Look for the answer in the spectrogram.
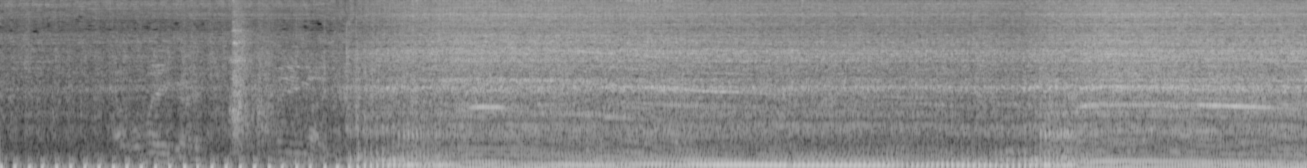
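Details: Engine that suddenly got loud, after the non-original timing chain tensioner was replaced: a few quick putts as it fires, then a smooth, steady rev with no rattle or tick; now quiet, normal revving.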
